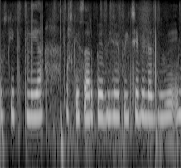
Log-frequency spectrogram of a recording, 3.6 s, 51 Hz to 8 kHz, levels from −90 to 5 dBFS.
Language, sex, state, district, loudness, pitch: Hindi, female, Uttar Pradesh, Lalitpur, -27 LUFS, 235 Hz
